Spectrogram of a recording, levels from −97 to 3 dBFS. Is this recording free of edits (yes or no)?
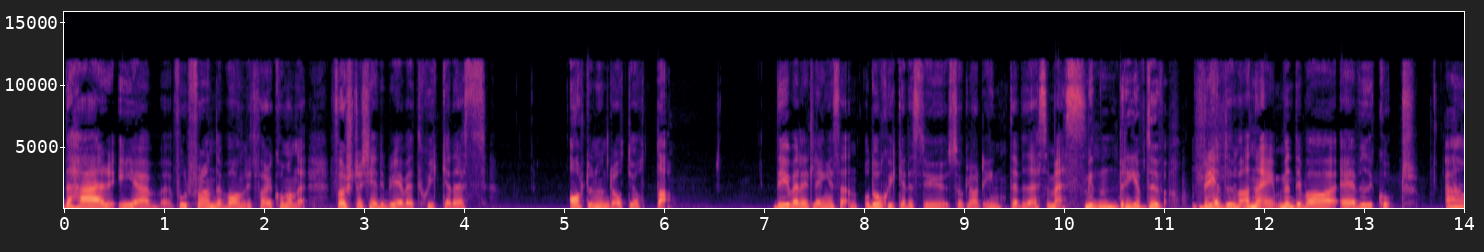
yes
